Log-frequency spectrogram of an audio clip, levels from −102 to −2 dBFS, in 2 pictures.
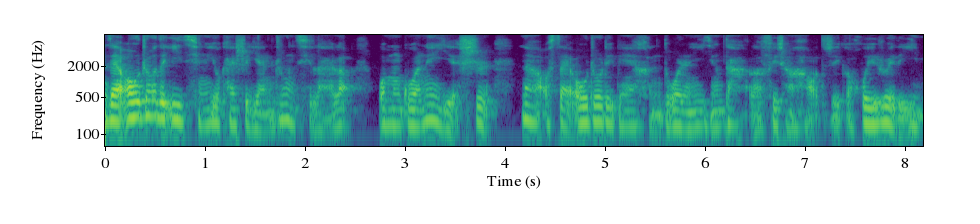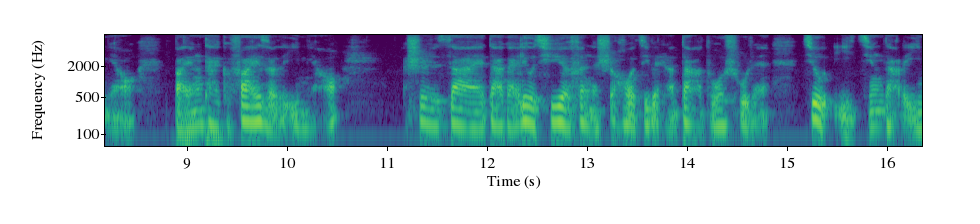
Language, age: Chinese, 20-39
